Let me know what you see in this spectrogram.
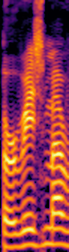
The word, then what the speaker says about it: Burisma: Burisma, rhymes with charisma, Ukrainian gas company.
